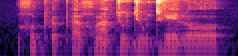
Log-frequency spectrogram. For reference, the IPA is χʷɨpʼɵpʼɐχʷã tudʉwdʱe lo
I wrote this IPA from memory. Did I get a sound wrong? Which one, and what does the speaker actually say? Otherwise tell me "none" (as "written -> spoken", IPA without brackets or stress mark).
none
